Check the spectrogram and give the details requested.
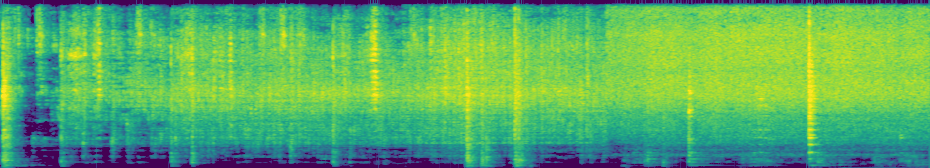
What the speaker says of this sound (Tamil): இஞ்சி பூண்டு அரைச்சது போடலாம்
